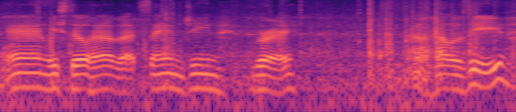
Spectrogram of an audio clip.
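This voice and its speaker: A man's voice: mid-range voice, fairly even intonation, takes it slowly. A man hosting his YouTube show, narrating in a casual vlog style. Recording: loud background noise.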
